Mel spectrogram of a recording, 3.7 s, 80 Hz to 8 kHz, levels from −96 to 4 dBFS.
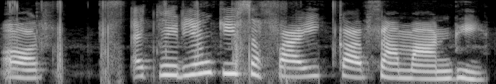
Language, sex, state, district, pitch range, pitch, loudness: Hindi, female, Madhya Pradesh, Dhar, 235-315 Hz, 275 Hz, -15 LUFS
